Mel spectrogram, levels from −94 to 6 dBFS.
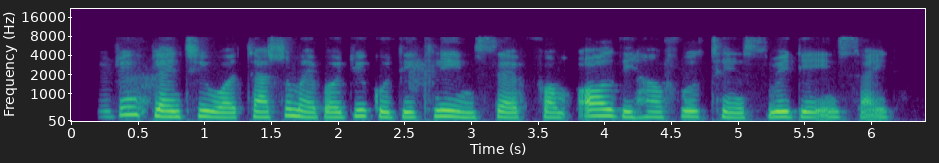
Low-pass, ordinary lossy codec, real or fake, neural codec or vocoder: none; none; real; none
